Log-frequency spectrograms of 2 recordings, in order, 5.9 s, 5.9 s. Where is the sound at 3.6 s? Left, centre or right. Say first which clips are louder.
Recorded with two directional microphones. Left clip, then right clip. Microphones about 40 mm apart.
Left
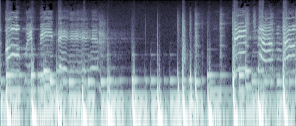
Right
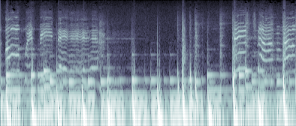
Left 2 dB; centre.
